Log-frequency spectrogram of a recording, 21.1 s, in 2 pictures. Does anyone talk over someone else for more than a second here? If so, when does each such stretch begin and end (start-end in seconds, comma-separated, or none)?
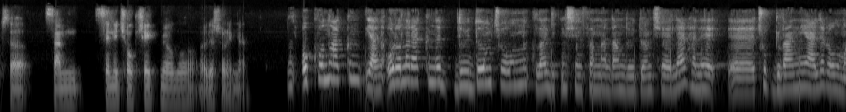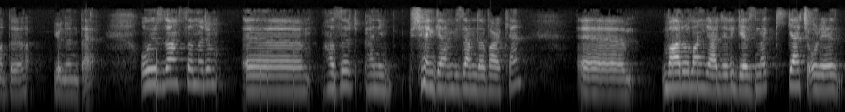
none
